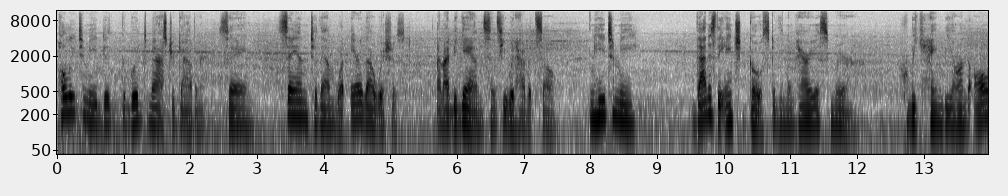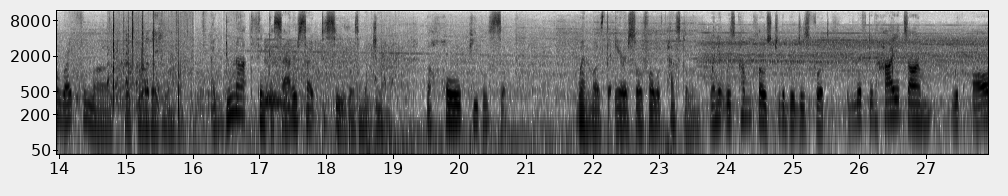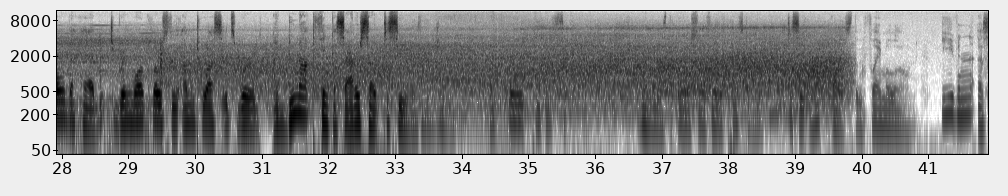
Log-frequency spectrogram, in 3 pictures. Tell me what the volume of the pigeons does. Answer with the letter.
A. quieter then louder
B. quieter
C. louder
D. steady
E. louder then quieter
B.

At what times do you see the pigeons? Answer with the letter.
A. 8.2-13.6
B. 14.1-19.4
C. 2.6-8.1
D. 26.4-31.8
B.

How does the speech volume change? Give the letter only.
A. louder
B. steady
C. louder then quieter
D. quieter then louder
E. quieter
E.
